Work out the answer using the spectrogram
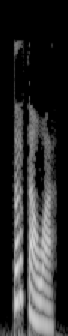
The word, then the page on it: tertawa: Indonesian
